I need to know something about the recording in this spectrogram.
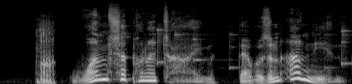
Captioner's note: snorting; laughing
